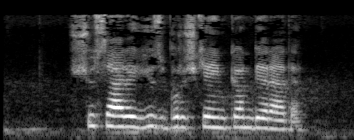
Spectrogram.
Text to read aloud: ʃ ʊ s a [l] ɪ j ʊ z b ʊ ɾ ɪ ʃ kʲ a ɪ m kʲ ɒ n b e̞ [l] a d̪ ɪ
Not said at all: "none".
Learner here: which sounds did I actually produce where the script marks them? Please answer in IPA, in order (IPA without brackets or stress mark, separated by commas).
ɾ, ɾ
